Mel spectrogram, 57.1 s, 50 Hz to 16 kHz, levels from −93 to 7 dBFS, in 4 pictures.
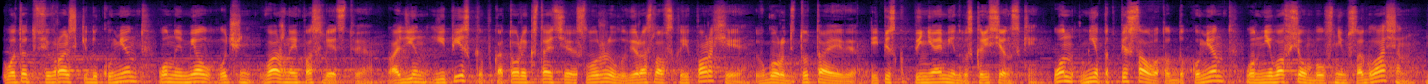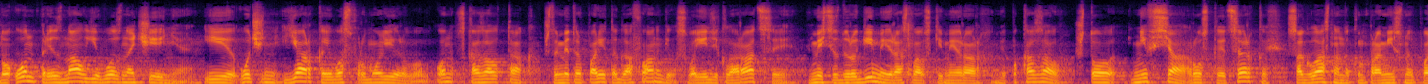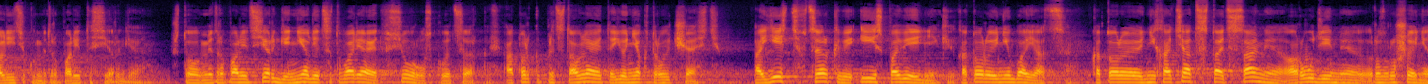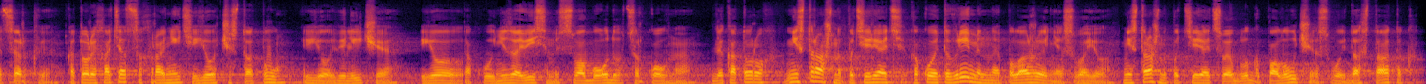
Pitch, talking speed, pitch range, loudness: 135 Hz, 140 wpm, 120-155 Hz, -14 LUFS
